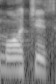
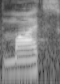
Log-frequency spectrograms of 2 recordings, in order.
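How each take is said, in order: First: The first vowel is a rounded 'aw' sound. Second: The first vowel is an open 'ah' sound.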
